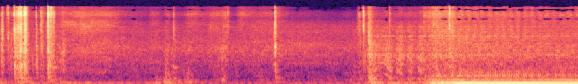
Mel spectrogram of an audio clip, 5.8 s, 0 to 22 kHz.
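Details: 1997 VW Golf Mk3 estate Joker Edition: quiet handling noises, brief crank, engine catches at once and settles into a steady, even low idle; some exhaust noise noted; normal engine start.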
